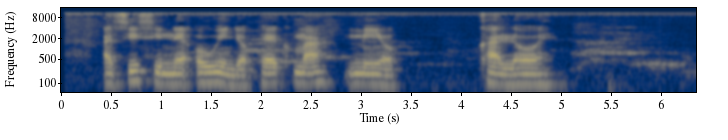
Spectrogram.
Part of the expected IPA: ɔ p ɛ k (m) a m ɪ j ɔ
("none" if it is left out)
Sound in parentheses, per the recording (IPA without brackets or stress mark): m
